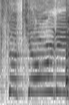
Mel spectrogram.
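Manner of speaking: high, sharp call for help; calling for security. Retold or imitated. Boyfriend calling security in the crowd, a high urgent call. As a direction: yell out to the guards across the crowd.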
